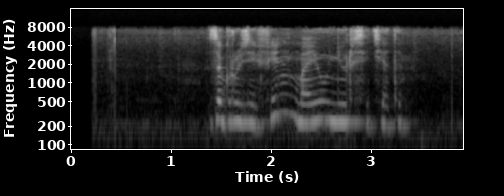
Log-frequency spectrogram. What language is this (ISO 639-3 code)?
rus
